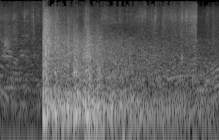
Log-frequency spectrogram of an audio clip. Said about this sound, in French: Je déambule un peu perdu sur la place de la Nation. La nuit tombe. ça fait un effet de souffle. j'entends les tirs. Enfin, ce que j'imagine être des tirs ou des pétards. Je ne sais pas trop.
